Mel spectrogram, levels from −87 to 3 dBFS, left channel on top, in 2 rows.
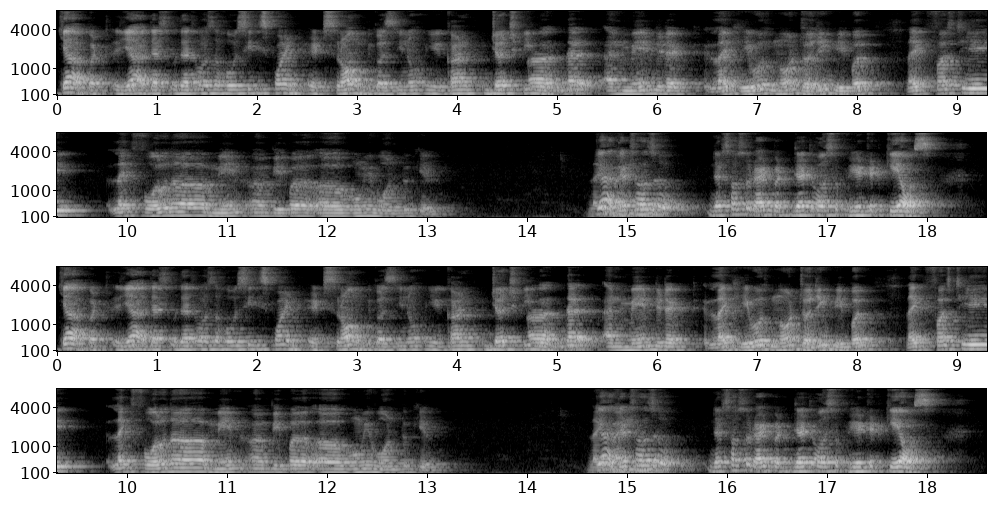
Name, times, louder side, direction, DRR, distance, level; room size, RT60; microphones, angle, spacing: voice 1, 0.0-5.0 14.7-15.5 15.8-18.0, left 1 dB, 5° left, 0 dB, 0.6 m, -26 dB
voice 2, 4.7-8.2 8.5-9.4 9.8-13.1 14.6-15.3, equal, 60° right, 1 dB, 0.8 m, -26 dB
3.1 x 2.9 x 4.4 m, 0.67 s
head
